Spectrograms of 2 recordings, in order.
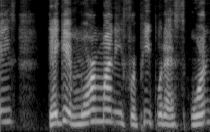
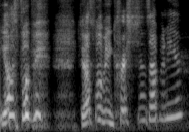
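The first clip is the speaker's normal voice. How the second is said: retold indignant call-out; 7 semitones higher, faster than usual. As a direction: call them out, voice jumping up. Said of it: "I said".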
